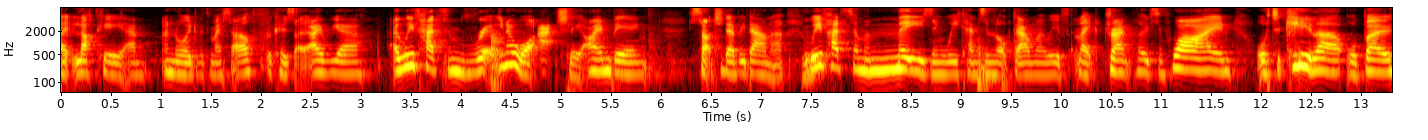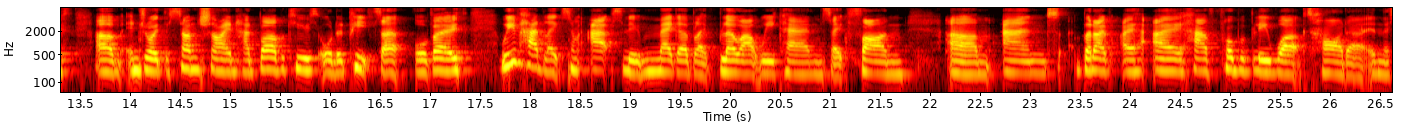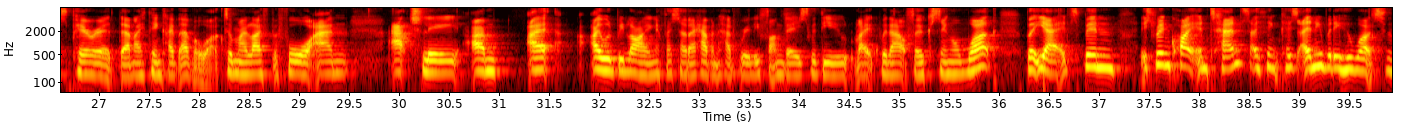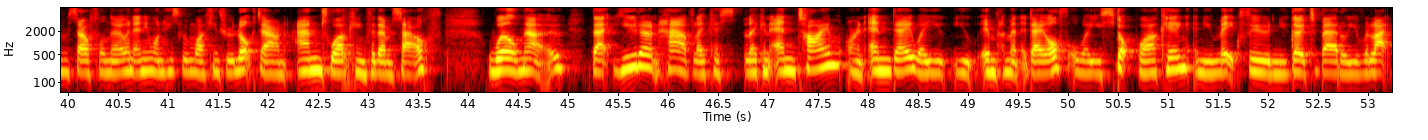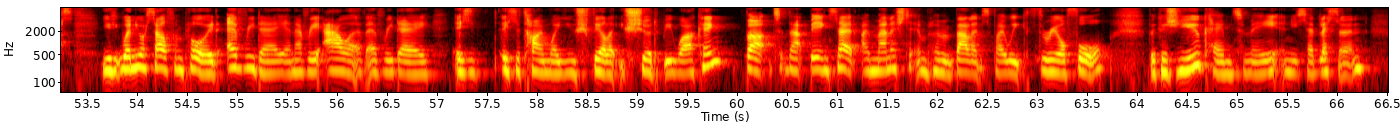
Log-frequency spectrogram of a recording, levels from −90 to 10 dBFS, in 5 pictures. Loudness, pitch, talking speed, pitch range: -20 LUFS, 185 Hz, 205 wpm, 170-205 Hz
